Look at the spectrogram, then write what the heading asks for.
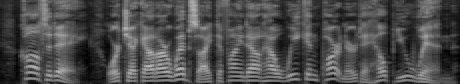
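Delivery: typical commercial announcer voice, loud and high. Reading a training-institute ad script aloud: typical announcer voice. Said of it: "that's typical announcer voice type of stuff".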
